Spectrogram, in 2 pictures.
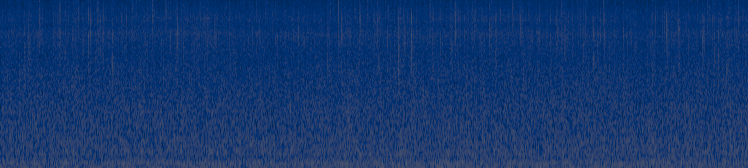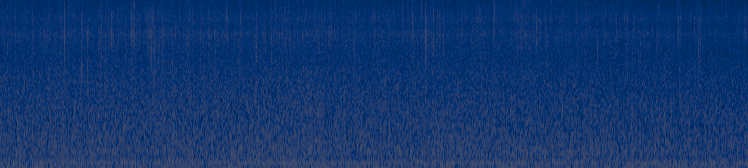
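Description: Steady rain: an even hiss with small drop ticks scattered through it, over a faint steady low hum.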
